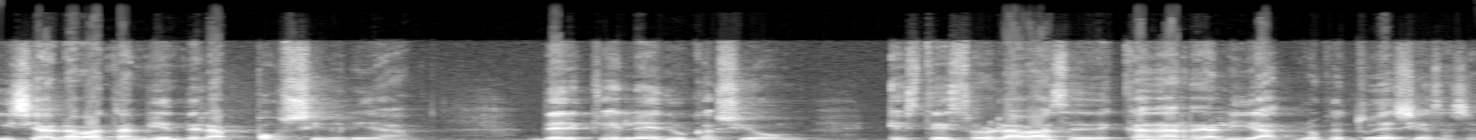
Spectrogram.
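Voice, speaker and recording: Moderately paced speech from a man at medium pitch, with ordinary pitch variation and audible room echo. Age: 60s. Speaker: TV talk show host. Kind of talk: interview conversation.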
